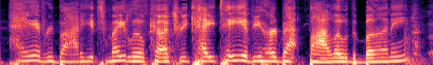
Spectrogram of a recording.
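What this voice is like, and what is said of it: Impersonation with a country voice. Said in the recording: “does a great KT impersonation.”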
